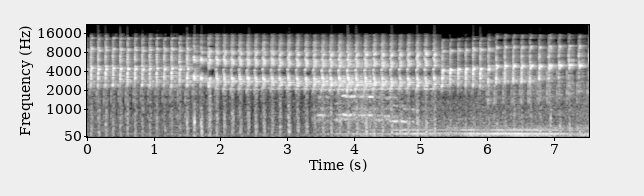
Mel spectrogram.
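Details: Long, unbroken ngekek chatter of a contest fighter lovebird: quick, regular harsh high notes pouring out for over seven seconds, with a low hum and faint tones heard behind.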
